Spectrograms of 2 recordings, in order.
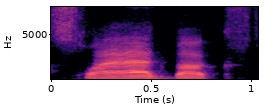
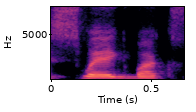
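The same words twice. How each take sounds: First: It has a general American accent. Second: It has a Minnesota accent. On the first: "not Swag Bucks" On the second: "from Minnesota. That's why I say Swag Bucks"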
